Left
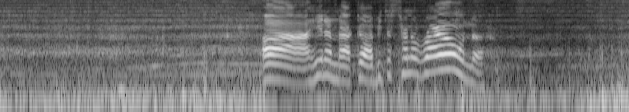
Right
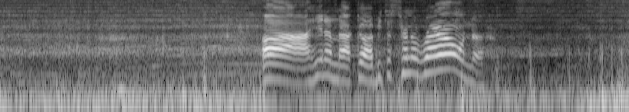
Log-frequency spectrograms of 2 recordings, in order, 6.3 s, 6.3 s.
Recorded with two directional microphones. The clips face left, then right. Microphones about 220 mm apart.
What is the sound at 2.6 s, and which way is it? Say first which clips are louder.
Speech: right 1 dB; 20° left (ahead or behind).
